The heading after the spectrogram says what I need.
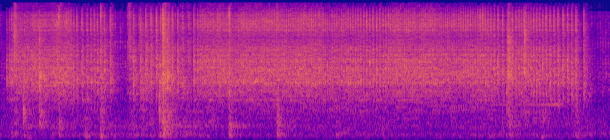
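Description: Steady freewheel buzz with crisp single clicks as the chain steps across the sprockets; the gears change cleanly without skipping or grinding.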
